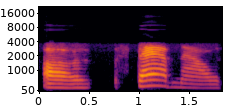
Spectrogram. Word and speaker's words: Stabenow: And it is still a bill that is in progress and is backed by Senate Agricultural Committee Chairwoman Senator Debbie Stabenow is how you pronounce it, I believe.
